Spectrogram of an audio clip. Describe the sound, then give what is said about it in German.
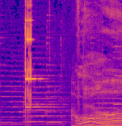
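Expensive glasses of Sekt clink together in a New Year's toast: a bright, sharp clink over a steady ringing tone, followed by a sustained, wavering ring that lingers to the end. “So, ich komme zu dir zum Anstoßen.”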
